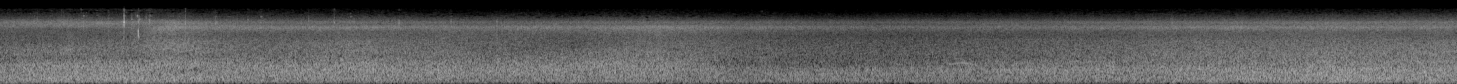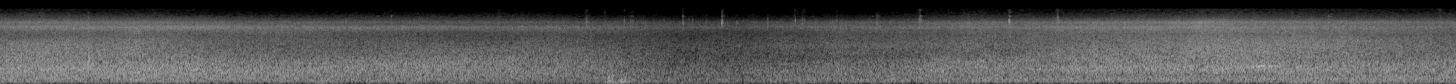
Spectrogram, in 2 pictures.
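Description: Ocean surf breaking and washing up a sandy beach: a steady rushing that slowly swells and eases, dipping briefly about three quarters of the way through.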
